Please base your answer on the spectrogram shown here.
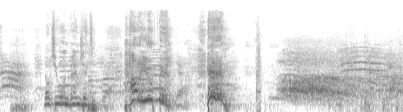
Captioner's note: crowd cheering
